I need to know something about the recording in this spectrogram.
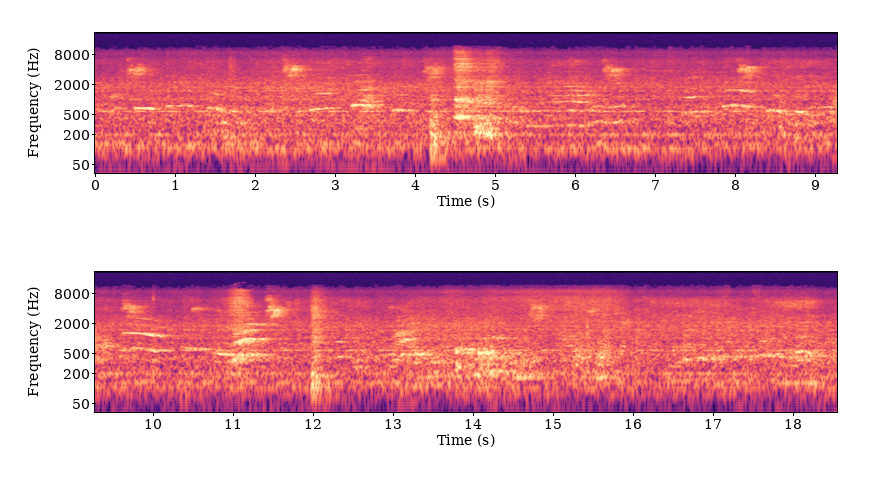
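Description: Hands softly rub and press skin.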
